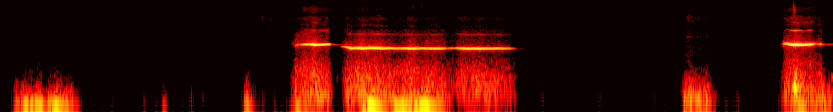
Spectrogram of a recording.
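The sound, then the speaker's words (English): A person whistles for help: a few sustained, steady tones, one long note held for a couple of seconds, then a short sharp whistle, with soft low thumps and breathy pauses between. No talking. “With a pipe in his butt. Whistling for help.”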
